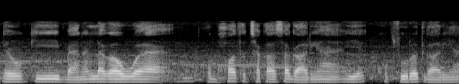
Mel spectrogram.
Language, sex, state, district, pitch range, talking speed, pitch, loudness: Hindi, male, Madhya Pradesh, Katni, 120-130 Hz, 185 wpm, 125 Hz, -18 LUFS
